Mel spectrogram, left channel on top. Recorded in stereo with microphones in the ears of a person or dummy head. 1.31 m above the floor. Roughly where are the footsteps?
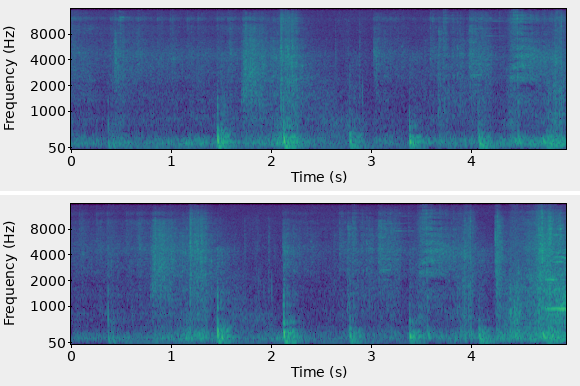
Right.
